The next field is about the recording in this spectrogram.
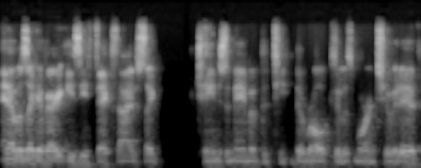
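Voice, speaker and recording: His intonation is fairly even. The man's pitch sits fairly low. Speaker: recruiter. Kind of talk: webinar presentation. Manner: fast.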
